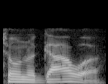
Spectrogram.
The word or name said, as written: Tonegawa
